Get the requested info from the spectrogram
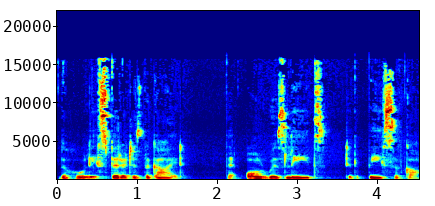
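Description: A woman reading a spiritual book aloud as scripted narration, in a measured, deliberate manner with pauses between phrases. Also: a bass voice, dark tone. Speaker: audiobook reader.

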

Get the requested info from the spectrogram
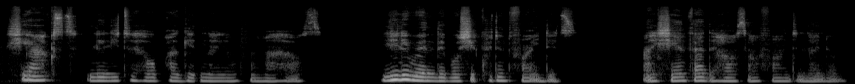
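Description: A woman playing an apologetic, subdued younger sister in a film drama, with a breathy, creaky voice. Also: low voice, fairly even intonation, moderate pace, a bit bright, exaggerated voice. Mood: upset, explaining.

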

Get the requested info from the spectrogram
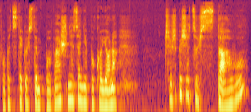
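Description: An actress playing a dignified, anxious professor's wife in a radio play, formal and poised. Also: female voice, fairly low pitch, unhurried, a little mellow, slightly rough, full character voice. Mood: worried. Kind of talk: 1960s Polish radio play acting.

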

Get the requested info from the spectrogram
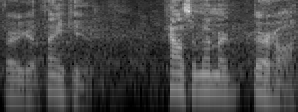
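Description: A man's voice: on the high side, normal speed, a bit bright, slight background noise. A man moderating a panel discussion on stage, offering brief, affirming responses and posing questions into a handheld mic. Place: conference stage, indoors.

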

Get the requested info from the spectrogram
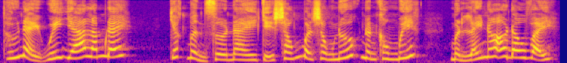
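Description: A high-voiced, earnest young wife. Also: female voice, lively intonation, fairly quick. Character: gentle, earnest, devoted young wife in folktale. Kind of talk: Vietnamese animated folktale dubbing. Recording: music behind the voice.

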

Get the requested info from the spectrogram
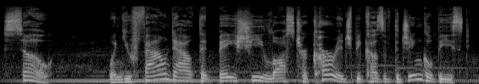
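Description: A man's voice: on the high side, very animated, moderate pace. An actor playing an earnest, kindly young lion-boy in a video game, reassuring and thoughtful beyond his years. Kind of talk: video game character dialogue. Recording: clear music behind the dialogue.

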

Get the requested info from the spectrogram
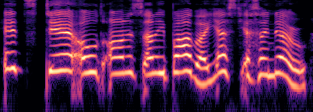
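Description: Woman acting an excitable old miser, high-pitched. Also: a little fast, dry recording, studio quality, lightly acted. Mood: ecstatic. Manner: exclamatory, earnest, emotional. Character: old miser, excitable, overcome by boyish ecstasy and pity. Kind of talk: dramatic storybook reading.

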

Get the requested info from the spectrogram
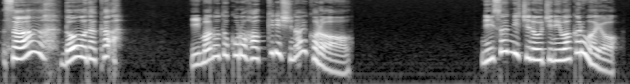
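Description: Lady acting a cheeky defiant young woman, high voice swinging all over, audiobook drama. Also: big pitch swings, measured pace, pauses often, no room sound, studio quality. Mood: teasing, defiant.

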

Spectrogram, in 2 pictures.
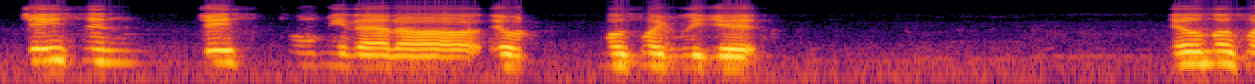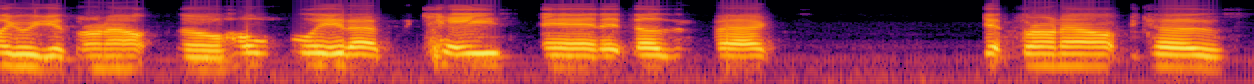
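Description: A young man chatting casually and excitably as a motorcycle vlogger, swearing and using slang as he rambles while riding. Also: high voice. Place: outdoors, riding a motorcycle at night. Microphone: helmet communicator mic inside helmet. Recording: muffled helmet intercom mic, clear background noise.

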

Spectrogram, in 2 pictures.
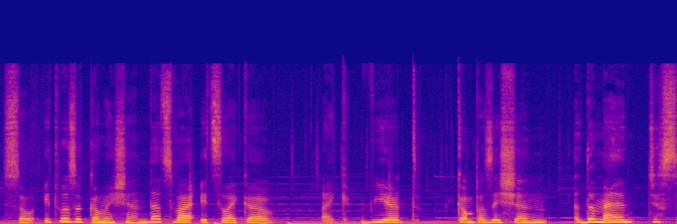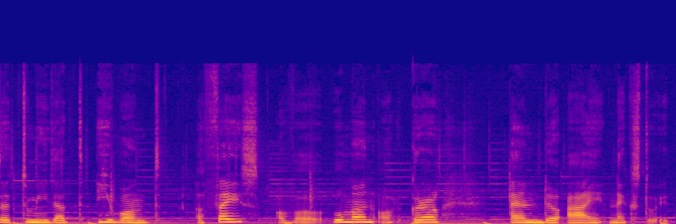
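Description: A young woman with a Czech accent narrates slowly, pausing often and restarting her sentences. Her voice is mellow and soft at an ordinary pitch. Faint music plays underneath. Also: steady tone. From Czech Republic. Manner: halting, many fillers and restarts. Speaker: art vlogger. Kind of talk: voice-over narration.

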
